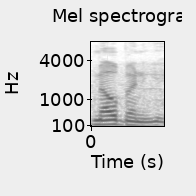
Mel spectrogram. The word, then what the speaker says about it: Melbourne: joking I'm just like the way you pronounce Melbourne you're doing it right thank you thank you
